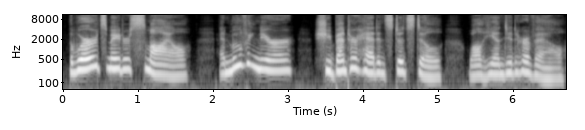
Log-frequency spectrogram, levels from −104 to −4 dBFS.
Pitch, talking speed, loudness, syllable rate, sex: 210 Hz, 180 wpm, -19 LUFS, 4.5 syllables/s, female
